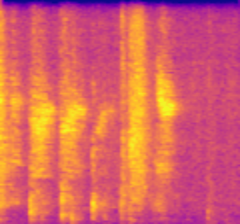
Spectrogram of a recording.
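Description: Faint, short, sharp exhales, about four a second and dying away near the end, from a man throwing punches while shadowboxing in boxing gloves.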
